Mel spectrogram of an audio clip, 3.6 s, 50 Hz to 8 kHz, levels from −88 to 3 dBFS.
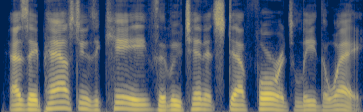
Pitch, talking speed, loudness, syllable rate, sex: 125 Hz, 230 wpm, -16 LUFS, 5.8 syllables/s, male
